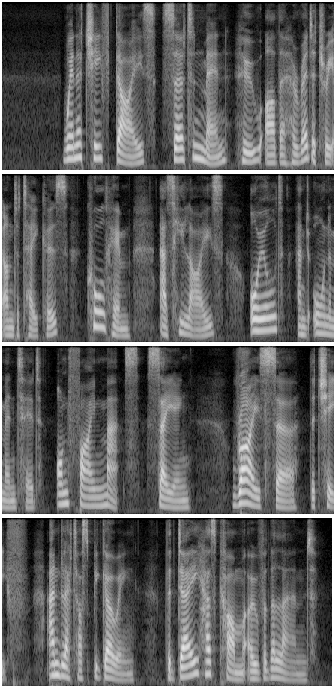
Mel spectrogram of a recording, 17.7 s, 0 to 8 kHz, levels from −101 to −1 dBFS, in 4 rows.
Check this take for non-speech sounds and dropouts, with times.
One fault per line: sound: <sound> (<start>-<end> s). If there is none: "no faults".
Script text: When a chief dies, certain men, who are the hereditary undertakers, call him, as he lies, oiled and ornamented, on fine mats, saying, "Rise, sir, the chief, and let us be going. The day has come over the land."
no faults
